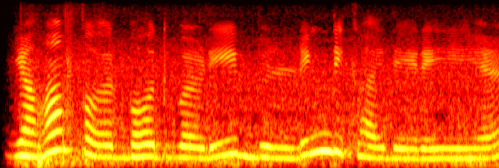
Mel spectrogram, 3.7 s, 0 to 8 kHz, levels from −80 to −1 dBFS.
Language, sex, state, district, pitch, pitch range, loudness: Hindi, female, Punjab, Pathankot, 205 Hz, 185-230 Hz, -16 LUFS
